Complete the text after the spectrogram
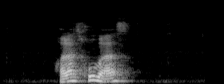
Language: Persian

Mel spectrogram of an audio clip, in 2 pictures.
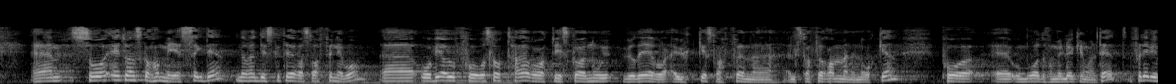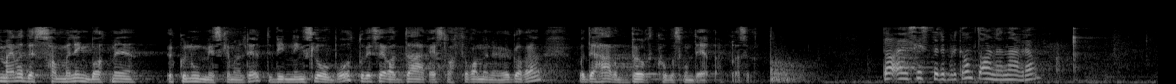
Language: Norwegian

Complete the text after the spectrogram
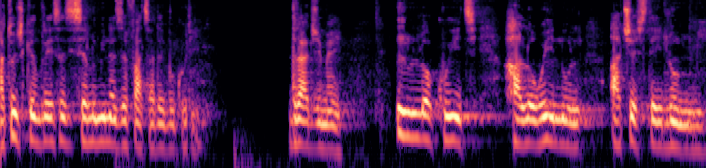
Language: Romanian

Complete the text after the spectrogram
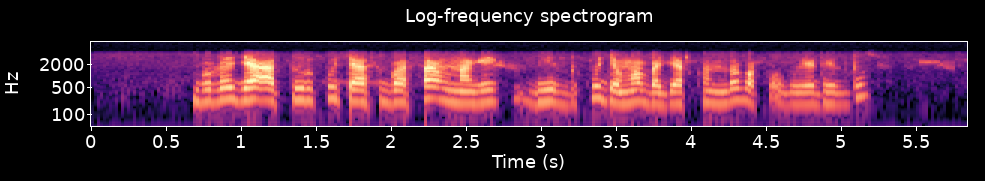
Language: Santali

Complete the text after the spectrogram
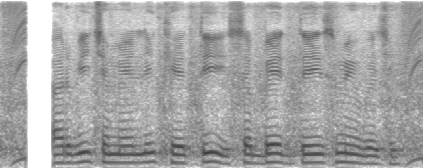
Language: Maithili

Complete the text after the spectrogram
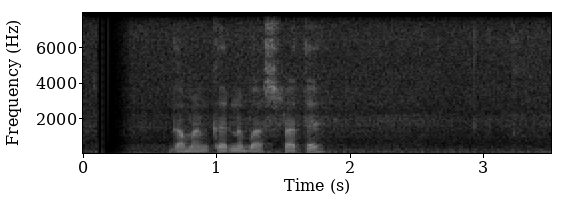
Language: Sinhala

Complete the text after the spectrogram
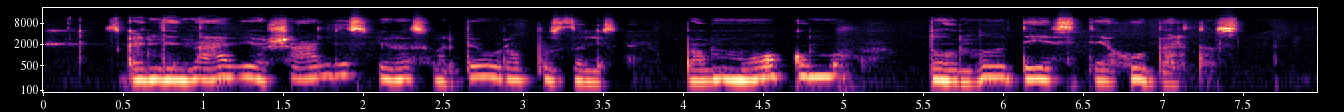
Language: Lithuanian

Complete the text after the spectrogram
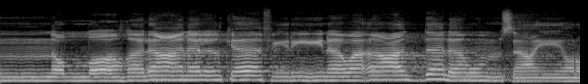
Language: Arabic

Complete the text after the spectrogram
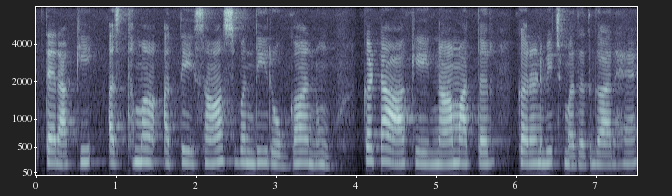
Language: Punjabi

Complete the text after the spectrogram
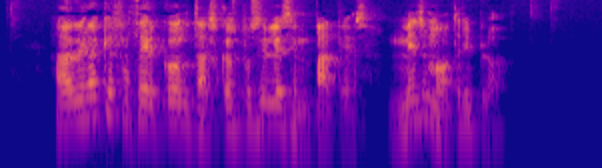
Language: Galician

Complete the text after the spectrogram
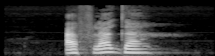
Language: Aja (Benin)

